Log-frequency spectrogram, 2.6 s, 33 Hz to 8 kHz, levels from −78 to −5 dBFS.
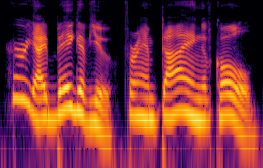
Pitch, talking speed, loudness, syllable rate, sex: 175 Hz, 250 wpm, -17 LUFS, 5.7 syllables/s, male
